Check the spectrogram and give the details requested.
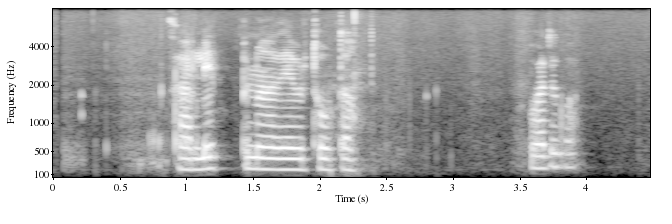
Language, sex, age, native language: Icelandic, male, 8, Icelandic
